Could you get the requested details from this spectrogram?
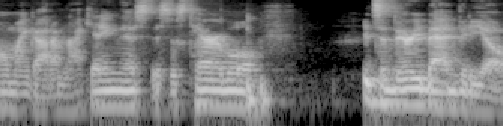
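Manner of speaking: ordinary talk, nothing marked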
